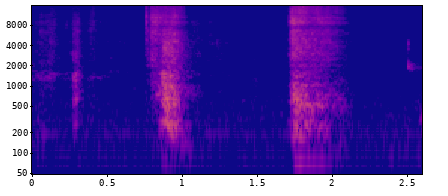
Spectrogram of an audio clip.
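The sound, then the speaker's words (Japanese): A person blows their nose in two loud, breathy, hissing bursts, each rising sharply and trailing off, separated by a short pause, with no talking. “あ、ちょっと鼻を かかせてくださいと。”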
